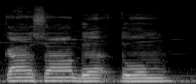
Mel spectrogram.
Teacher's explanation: huruf Qalqalah jadi dipantulkan dikit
